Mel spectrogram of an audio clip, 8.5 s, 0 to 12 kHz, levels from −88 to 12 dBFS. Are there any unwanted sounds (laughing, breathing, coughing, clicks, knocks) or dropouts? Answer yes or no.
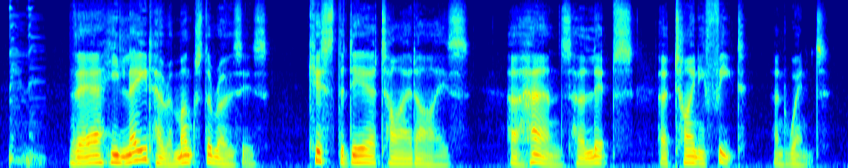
yes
